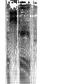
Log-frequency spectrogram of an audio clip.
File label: "escape", voice, english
